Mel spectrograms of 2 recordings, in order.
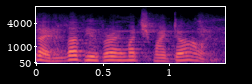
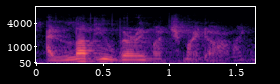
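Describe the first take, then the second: First: Higher-pitched echo of a love line; higher mock-romantic imitation; imitating the volunteer. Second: Soft, tender love line, fading away; quiet romantic murmur dying off; lot of feeling. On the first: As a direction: repeat his love line in a raised, teasing pitch. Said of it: "he said that pretty good". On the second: Shown as a demonstration. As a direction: demonstrate a hushed, passionate declaration. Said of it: "say it with a lot of feeling".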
